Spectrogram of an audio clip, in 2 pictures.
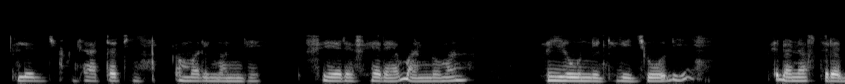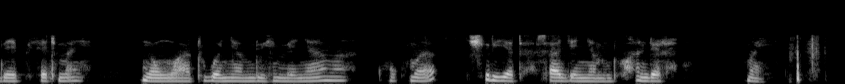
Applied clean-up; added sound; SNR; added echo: none; none; none; none.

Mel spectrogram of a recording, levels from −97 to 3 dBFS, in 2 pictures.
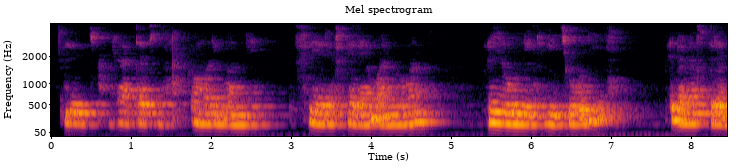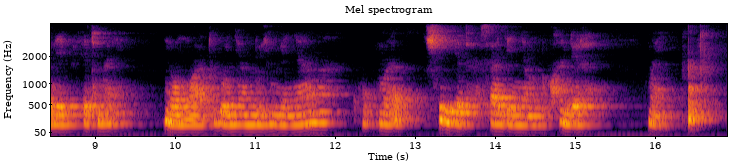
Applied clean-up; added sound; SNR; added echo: none; none; none; reverberation time 0.9 s.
